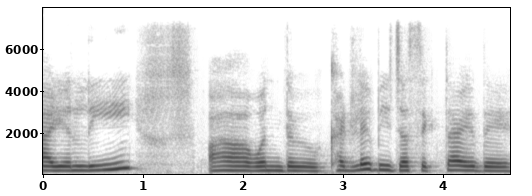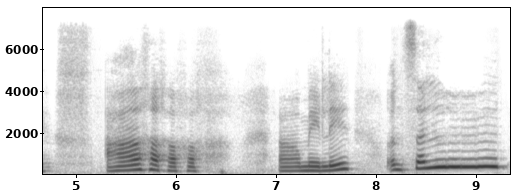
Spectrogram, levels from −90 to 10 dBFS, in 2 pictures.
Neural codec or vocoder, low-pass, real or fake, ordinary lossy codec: codec, 16 kHz, 1 kbps, X-Codec, WavLM features, trained on Multilingual LibriSpeech; 7.2 kHz; fake; none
